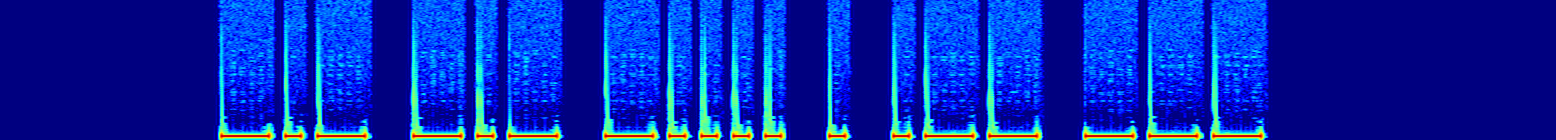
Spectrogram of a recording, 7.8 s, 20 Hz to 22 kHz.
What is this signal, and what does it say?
Morse code, heard as a keyed tone, about 15 wpm, 700 Hz. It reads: KK6EWO
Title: USA Call Signs - 6 Characters - Repeated 2x - 15wpm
